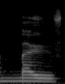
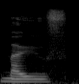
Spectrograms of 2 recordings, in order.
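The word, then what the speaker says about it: mauve: like a pinky purple yeah that's it a move color very light purple is move and then this next one I know it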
